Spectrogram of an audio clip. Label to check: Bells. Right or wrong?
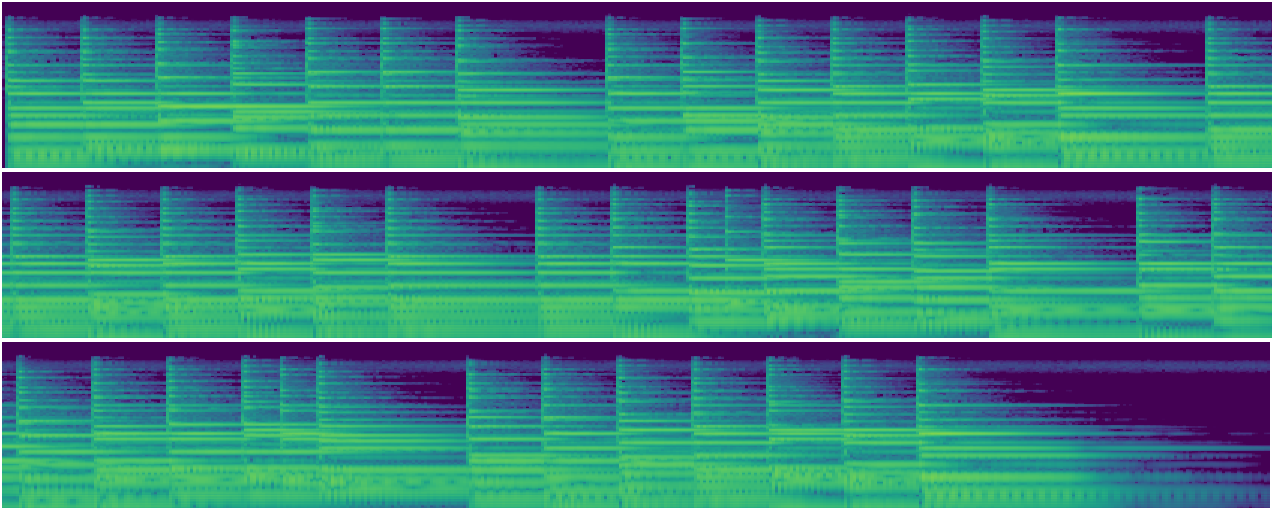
Right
